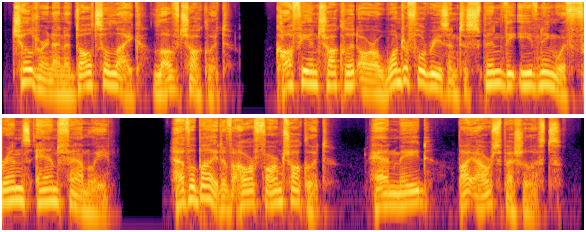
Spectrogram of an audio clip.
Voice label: ENG male Sweet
